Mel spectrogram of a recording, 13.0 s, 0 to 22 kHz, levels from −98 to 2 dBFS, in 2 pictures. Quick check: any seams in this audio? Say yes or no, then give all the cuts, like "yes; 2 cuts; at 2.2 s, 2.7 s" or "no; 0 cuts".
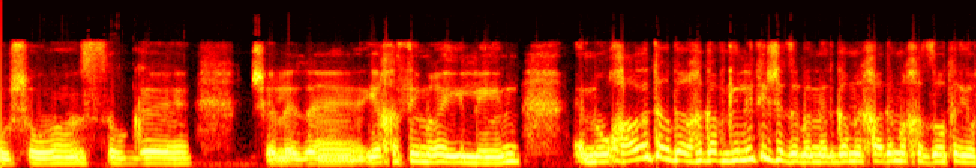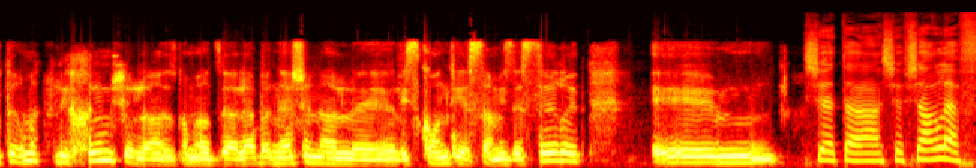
yes; 3 cuts; at 7.9 s, 9.1 s, 11.9 s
